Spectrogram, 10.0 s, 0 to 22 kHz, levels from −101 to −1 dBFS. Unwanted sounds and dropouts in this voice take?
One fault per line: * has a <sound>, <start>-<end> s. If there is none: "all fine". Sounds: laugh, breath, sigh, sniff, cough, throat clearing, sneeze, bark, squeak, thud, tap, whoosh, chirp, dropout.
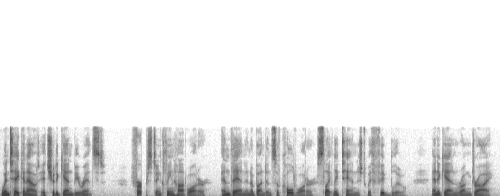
* has a dropout, 2.8-2.9 s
